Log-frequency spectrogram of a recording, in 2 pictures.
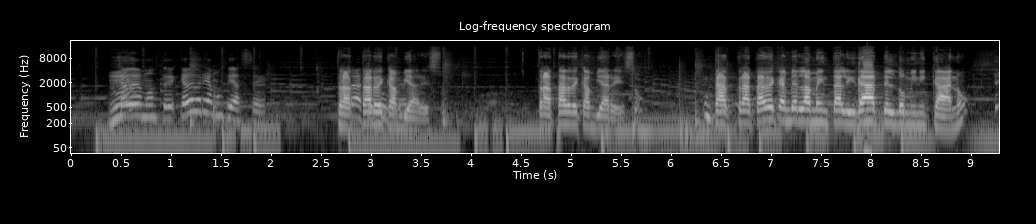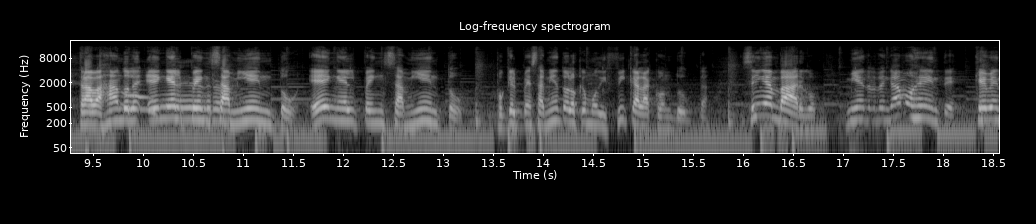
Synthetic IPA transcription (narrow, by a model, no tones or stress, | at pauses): ðeβemosekeðeβeɾiamozðeaseɾ | t̪ɾat̪aɾðekambjaɾeso̥ | t̪ɾat̪aɾðe̞kambjaɾeso̞ | at̪ɾat̪aɾðekambjaɾlamẽnt̪aliðad̪̚d̪e̞ld̪o̞mĩnikano̞ | t̪ɾaβaɦand̪o̞leʔeŋelpe̞ŋsamjẽ̞nt̪o̞eŋe̞lpe̞ŋsamjẽ̞nt̪o̞̰poɾkelpe̞nsamijent̪olokemo̞ðifikalako̞nd̪uk̚t̪a | siŋẽ̞mbaɾɣo̞ | mjent̪ɾast̪e̞ŋɡamoshent̪ekeβe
